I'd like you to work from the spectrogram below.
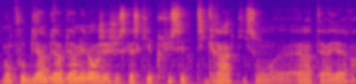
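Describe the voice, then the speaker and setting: A man with a medium-pitched voice and some vocal fry talks fairly quickly while demonstrating nail art in a casual tutorial. Chatty and self-mocking, he keeps saying "donc" among many fillers. A little hiss or hum sits under the recording.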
